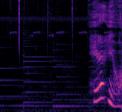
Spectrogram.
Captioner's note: distant cheerful voices, guitar music, and fire crackling; crickets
